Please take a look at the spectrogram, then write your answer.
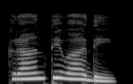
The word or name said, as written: ಕ್ರಾಂತಿವಾದಿ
